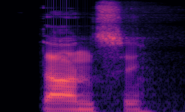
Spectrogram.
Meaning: nominative/accusative plural of та́нец (tánec)
- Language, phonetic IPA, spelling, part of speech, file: Russian, [ˈtant͡sɨ], танцы, noun, Ru-танцы.ogg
